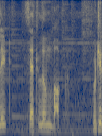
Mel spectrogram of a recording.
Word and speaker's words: Setlum-bhak: In Limbu language we call it Setlum-bhak. Would you like to pronounce? Please follow me. Setlum-bhak. Setlum-bhak.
